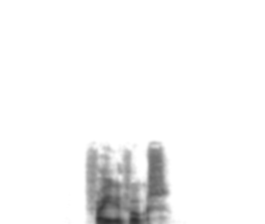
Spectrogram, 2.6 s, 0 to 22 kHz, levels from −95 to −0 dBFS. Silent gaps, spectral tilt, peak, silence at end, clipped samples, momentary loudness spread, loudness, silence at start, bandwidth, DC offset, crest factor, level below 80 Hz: none; -5 dB/octave; -2 dBFS; 1 s; under 0.1%; 13 LU; -20 LUFS; 0.95 s; 8 kHz; under 0.1%; 22 dB; -64 dBFS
